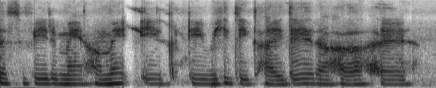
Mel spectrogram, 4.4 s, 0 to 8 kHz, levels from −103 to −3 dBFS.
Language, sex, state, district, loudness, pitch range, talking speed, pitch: Hindi, male, Assam, Kamrup Metropolitan, -16 LUFS, 155-165 Hz, 110 wpm, 155 Hz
